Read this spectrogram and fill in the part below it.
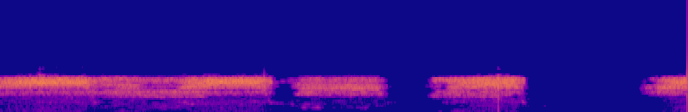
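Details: Owlet of the barn owl in a nest box just after midnight: long, rasping, hiss-like screeches in a near-continuous run, broken by short pauses, the last after a brief silence.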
